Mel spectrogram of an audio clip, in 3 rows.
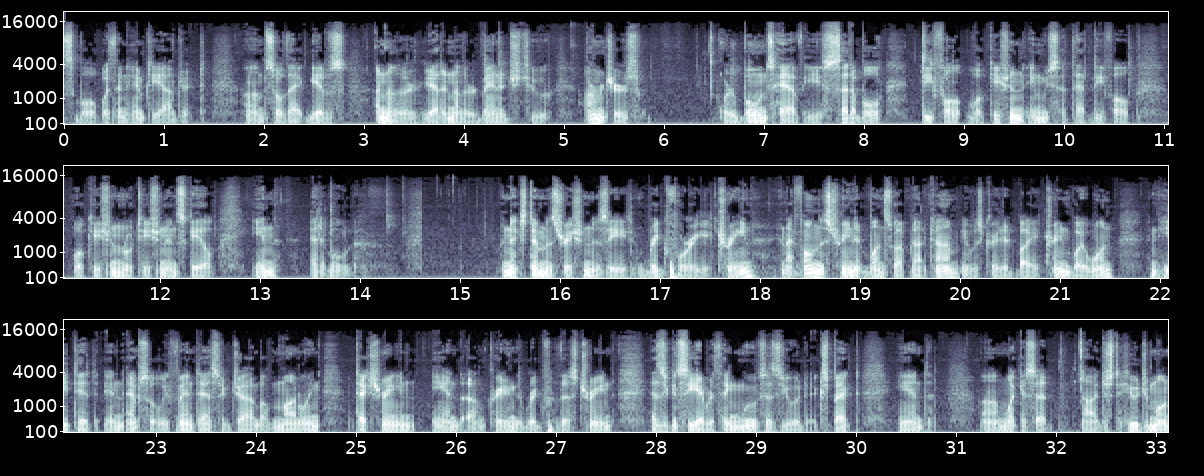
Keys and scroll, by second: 6.7 g, 8.7 Tab, 13.6 Tab, 17.5 alt+a.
